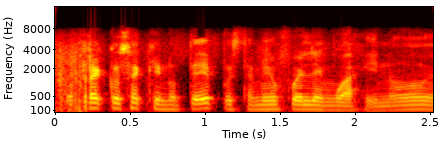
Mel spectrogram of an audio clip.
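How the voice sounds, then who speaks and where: This man speaks at a medium pitch. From Mexico, Xalapa, Veracruz. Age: 20s. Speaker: chemist. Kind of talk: interview. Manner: halting.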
